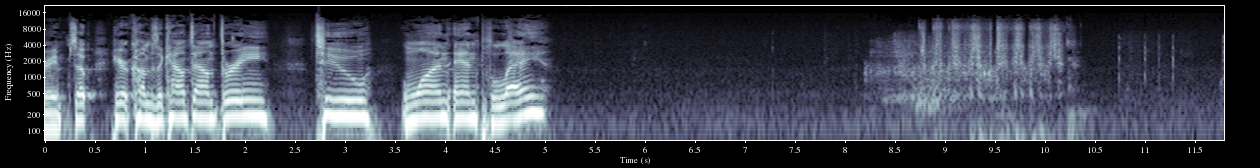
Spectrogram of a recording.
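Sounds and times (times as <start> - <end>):
speech: 0.0 - 5.1
shower water spraying with a coarse hiss: 8.2 - 9.8.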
